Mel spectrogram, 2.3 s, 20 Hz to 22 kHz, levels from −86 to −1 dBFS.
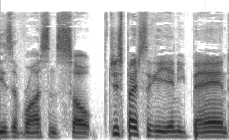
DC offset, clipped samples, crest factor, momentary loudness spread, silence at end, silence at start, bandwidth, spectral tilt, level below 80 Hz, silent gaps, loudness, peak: under 0.1%; under 0.1%; 16 dB; 3 LU; 0 s; 0 s; 16 kHz; -3 dB/octave; -58 dBFS; none; -16 LUFS; 0 dBFS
